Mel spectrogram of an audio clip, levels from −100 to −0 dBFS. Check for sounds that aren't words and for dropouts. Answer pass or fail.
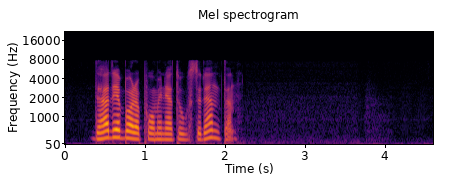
pass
